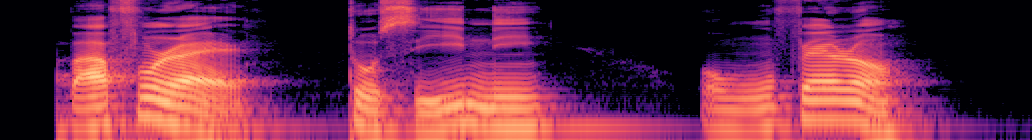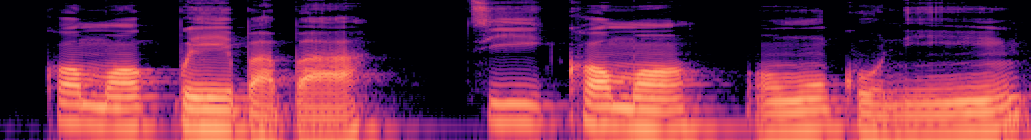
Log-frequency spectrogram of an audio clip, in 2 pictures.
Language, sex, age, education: Yoruba, male, 30-45, tertiary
